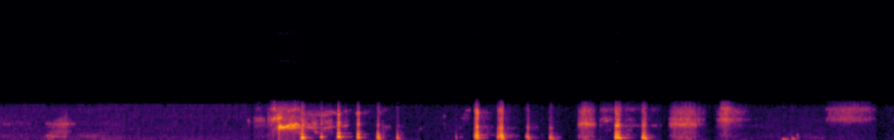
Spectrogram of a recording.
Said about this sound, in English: Okay, I'm sorry, I'm back. My little dog. I was just complaining.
